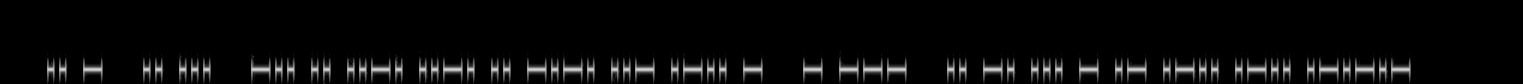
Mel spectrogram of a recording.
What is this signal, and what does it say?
Morse code, heard as a keyed tone, about 21 wpm, 700 Hz. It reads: IT IS DIFFICULT TO INSTALL.
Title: Sentences from Top 1600 Words 20wpm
